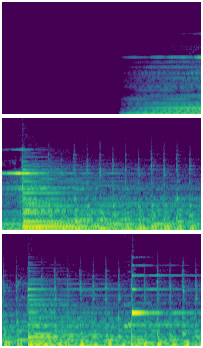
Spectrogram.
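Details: Near-silence for two seconds, then a low droning tone builds into steady repeated plucked and chiming notes with a sustained bass, purely instrumental music with no animal sounds.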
